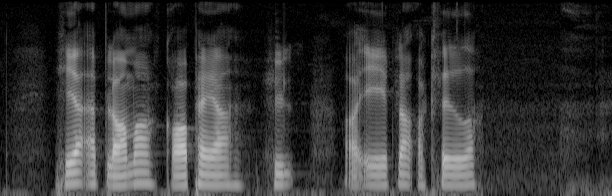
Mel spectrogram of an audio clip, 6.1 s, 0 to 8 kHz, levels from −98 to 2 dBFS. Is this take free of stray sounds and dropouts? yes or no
yes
